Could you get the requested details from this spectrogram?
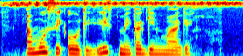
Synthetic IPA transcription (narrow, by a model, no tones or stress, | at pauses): amusiʔodilistmɛkaɡinmaɡɛ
